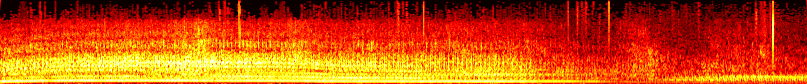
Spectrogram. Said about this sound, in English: In a motorboat, Cato had been waiting alongside the yacht. He was ready when the Hornet dropped from the rail. He gunned the engine, and the small, fast boat raced toward the dock.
